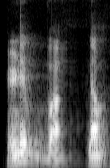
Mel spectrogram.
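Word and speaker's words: णिव्वाणं: णिव्वाणम, आधा व पूरा व, णिव्वाणम।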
